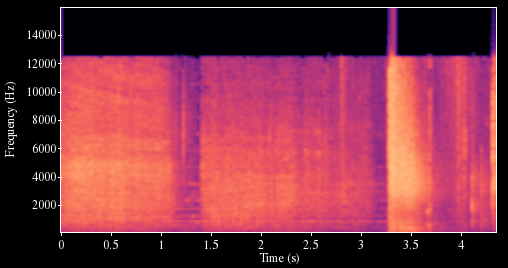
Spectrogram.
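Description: Air being blown into a rubber balloon, then the balloon bursts with a single loud pop a little after three seconds in.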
